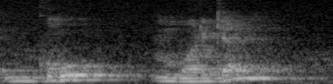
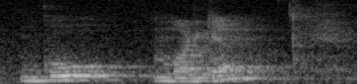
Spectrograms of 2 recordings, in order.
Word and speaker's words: god morgen: Pay real attention to the D here in go, because it's not pronounced but it's written. Okay, if you can listen, it's god morgen. You say go, but it's written with a D. So pay attention because it's not pronounced. It's going to come up in a lot of cases, especially here in this lesson. So pay attention to the D here because it's not pronounced in this word.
